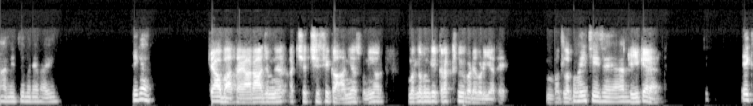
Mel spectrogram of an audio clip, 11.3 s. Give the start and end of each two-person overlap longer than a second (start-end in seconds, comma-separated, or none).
none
